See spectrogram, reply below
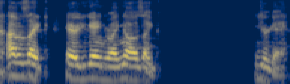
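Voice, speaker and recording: A young adult man chats casually with a fellow student in a slightly high, steady voice at normal speed. He rambles, restarts often and packs in fillers while working through his thoughts, and the sound is lo-fi.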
